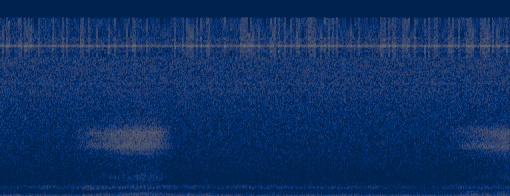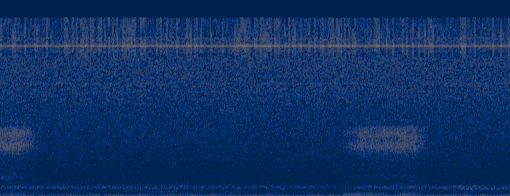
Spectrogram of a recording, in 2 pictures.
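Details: Soft, rhythmic snoring roughly every four seconds over steady background noise from Smokey, a sleeping cat; snoring.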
